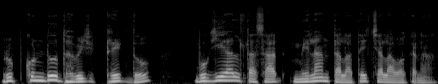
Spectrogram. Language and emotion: Santali, neutral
